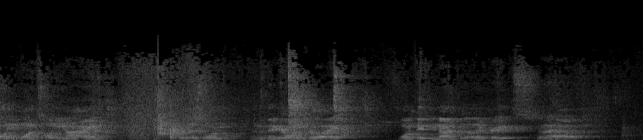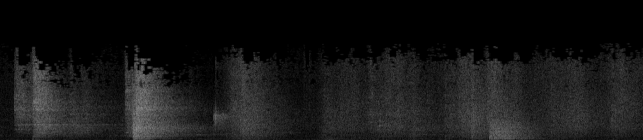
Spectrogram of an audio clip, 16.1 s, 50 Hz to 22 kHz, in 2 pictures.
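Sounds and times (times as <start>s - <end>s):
foam packaging rustling: 10.8s - 16.0s.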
